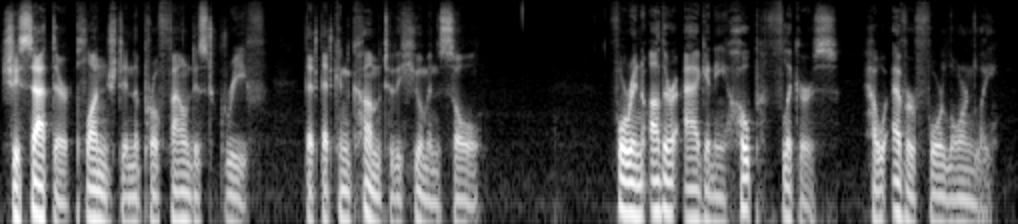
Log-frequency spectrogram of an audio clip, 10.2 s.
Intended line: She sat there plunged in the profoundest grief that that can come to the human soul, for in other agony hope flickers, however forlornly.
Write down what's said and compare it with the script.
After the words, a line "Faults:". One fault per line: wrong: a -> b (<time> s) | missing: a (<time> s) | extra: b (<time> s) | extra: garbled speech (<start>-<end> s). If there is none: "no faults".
She sat there plunged in the profoundest grief that that can come to the human soul, for in other agony hope flickers, however forlornly.
Faults:
no faults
